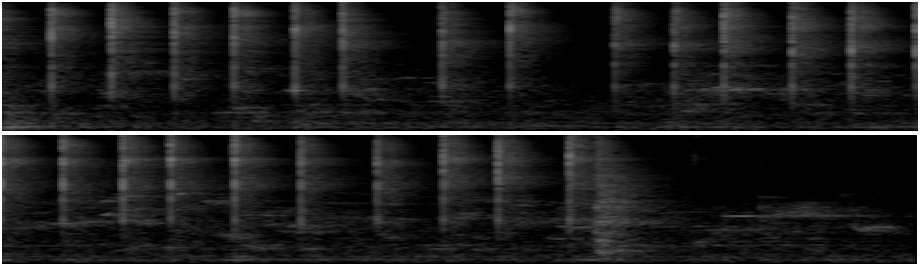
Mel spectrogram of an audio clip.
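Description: Paintbrush tapped repeatedly against a second brush to spatter watercolour paint: a run of sharp wooden taps, about three a second, with a short pause about two seconds in, stopping a second and a half before the end.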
